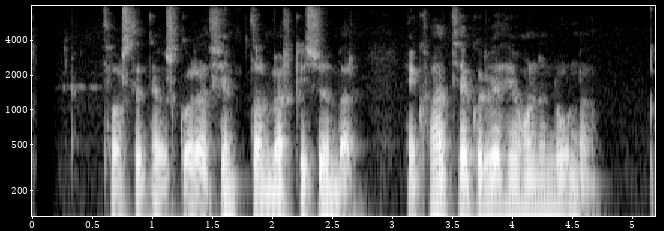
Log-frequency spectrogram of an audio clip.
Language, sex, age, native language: Icelandic, male, 60-69, Icelandic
